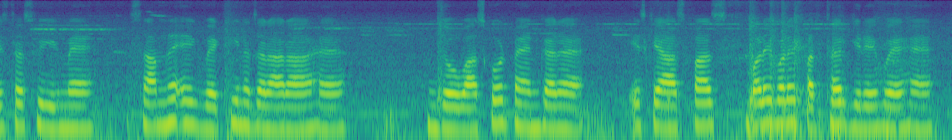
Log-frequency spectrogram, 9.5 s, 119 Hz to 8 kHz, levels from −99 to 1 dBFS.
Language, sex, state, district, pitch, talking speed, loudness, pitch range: Hindi, male, West Bengal, Kolkata, 165 Hz, 130 wpm, -16 LUFS, 160-180 Hz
